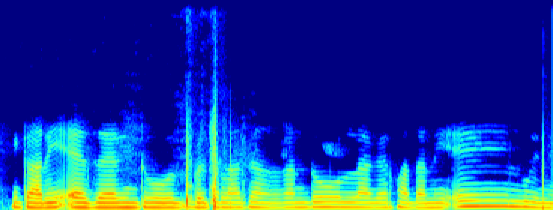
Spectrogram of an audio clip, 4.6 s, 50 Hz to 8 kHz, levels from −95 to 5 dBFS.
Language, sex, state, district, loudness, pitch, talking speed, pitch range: Chakma, female, Tripura, Dhalai, -23 LUFS, 175 Hz, 145 wpm, 175-185 Hz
